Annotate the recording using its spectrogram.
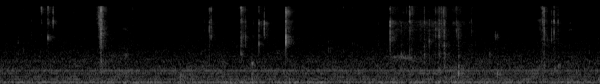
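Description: Faint, scattered crackles and clicks of Kapton tape being unwound and wrapped around a 3D printer's thermistor and heater cartridge wires.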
